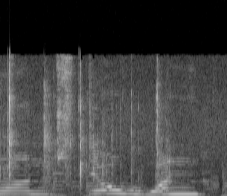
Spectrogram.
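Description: A young child's voice held in two long, wavering notes, singing or humming rather than speaking, over quiet background music.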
